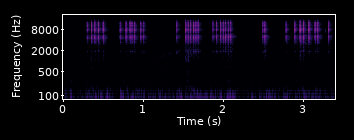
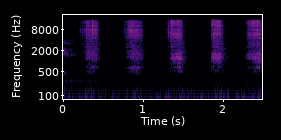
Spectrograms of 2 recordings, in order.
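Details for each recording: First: Corsair K95 RGB Platinum keyboard volume wheel, held close to the mic and scrolled upward: bursts of rapid fine clicking from a loose white plastic film behind the wheel that seems improperly glued. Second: Corsair K95 RGB Platinum volume wheel scrolling down: even ratcheting bursts about two a second with clean detents and no odd clicks; normal (the fault click occurs only scrolling up).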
